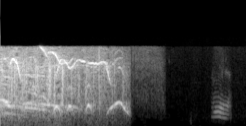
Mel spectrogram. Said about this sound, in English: But did they just boo me at first? Hold on. They booed you because they said.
